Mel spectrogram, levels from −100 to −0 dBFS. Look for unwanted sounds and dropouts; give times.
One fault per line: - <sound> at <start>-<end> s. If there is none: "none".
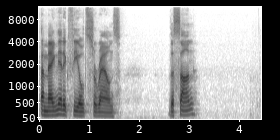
none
